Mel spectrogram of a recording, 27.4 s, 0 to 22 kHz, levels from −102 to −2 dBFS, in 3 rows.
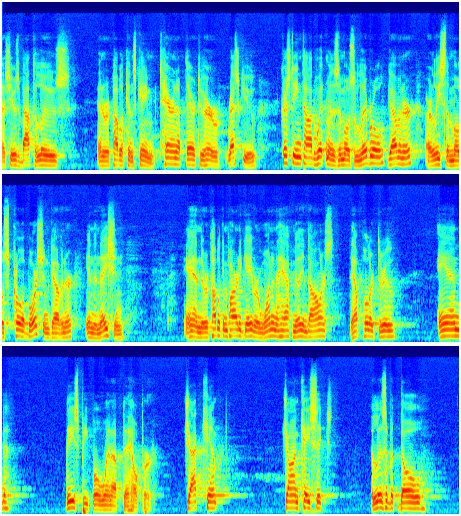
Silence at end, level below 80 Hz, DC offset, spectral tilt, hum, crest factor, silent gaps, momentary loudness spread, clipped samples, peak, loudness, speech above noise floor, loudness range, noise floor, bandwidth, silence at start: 0.65 s; -46 dBFS; under 0.1%; -5.5 dB/octave; none; 14 dB; none; 9 LU; under 0.1%; -6 dBFS; -19 LUFS; 42 dB; 4 LU; -60 dBFS; 12.5 kHz; 0 s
